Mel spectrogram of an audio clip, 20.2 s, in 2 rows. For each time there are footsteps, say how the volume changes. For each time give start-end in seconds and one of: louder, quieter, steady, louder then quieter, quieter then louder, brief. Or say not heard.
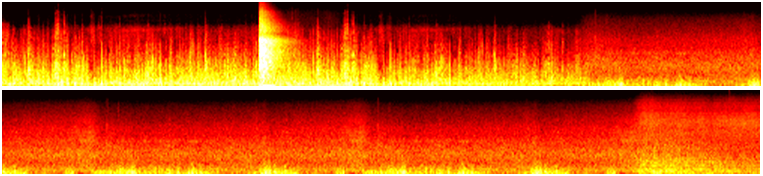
not heard.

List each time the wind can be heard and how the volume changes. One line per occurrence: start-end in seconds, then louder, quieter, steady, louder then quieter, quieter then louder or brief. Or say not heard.
0.0-20.2 quieter.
